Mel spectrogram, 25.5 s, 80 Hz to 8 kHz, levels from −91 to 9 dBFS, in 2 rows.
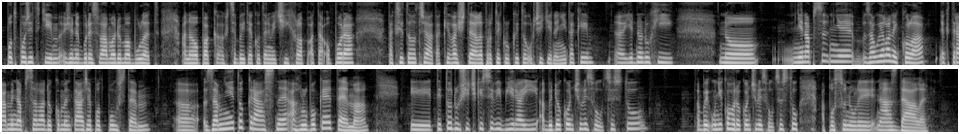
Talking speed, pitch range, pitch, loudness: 175 wpm, 190-220 Hz, 205 Hz, -18 LUFS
